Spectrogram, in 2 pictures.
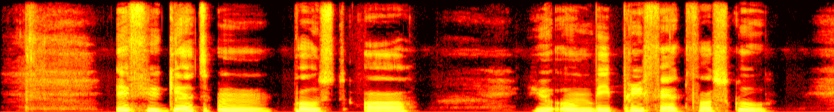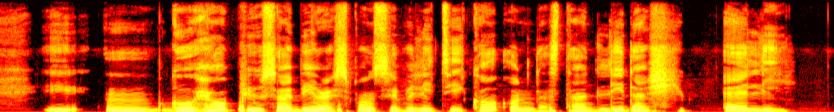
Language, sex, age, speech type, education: Nigerian Pidgin, male, 30-45, spontaneous, tertiary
